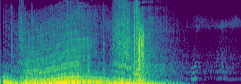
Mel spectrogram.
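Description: A car engine rumbles and revs, then falls silent.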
